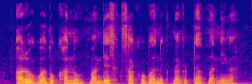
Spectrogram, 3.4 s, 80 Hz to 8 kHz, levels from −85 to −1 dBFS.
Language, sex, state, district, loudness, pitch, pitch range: Garo, male, Meghalaya, West Garo Hills, -19 LUFS, 135 Hz, 120-155 Hz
